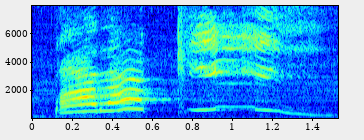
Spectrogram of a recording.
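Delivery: high, drawn-out calling out to a car. Retold or imitated. Roadside woman calls to the passing car, high and drawn out. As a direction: flag down the car with a long high call. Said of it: "estendia a mão e dizia".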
